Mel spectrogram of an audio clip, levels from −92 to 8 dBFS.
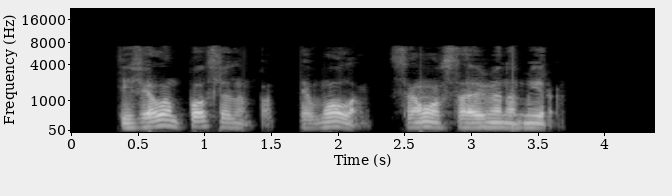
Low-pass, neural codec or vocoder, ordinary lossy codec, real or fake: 7.2 kHz; vocoder, 24 kHz, 100 mel bands, Vocos; MP3, 48 kbps; fake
